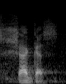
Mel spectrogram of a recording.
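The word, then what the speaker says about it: Chagas: How are you spelling this shaggers disease? H no that's a good question. How you spell it's actually spelled C ch H A G A S. Shagus.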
